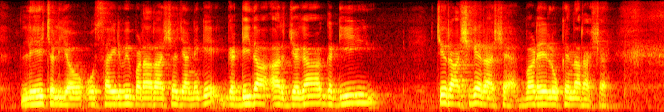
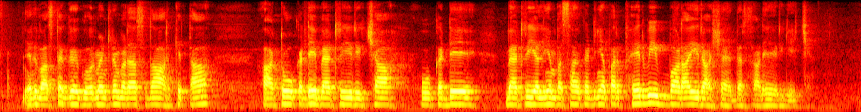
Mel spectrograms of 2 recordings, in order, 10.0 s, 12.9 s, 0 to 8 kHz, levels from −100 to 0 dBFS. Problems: none marked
